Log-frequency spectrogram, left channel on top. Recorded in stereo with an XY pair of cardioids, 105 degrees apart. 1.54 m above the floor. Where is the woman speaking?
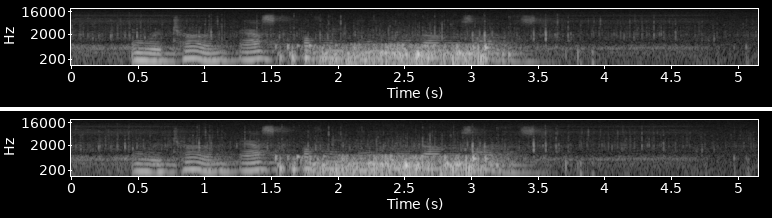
45° left, 0.7 m; by 3.6 s 20° right, 2.5 m.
